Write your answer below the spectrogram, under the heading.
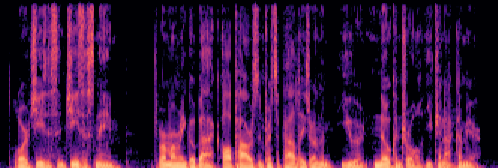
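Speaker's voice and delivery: usual speaking voice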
